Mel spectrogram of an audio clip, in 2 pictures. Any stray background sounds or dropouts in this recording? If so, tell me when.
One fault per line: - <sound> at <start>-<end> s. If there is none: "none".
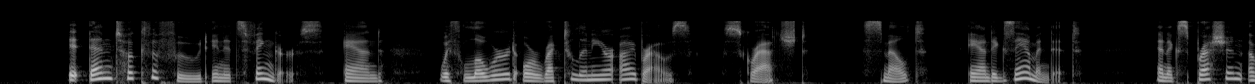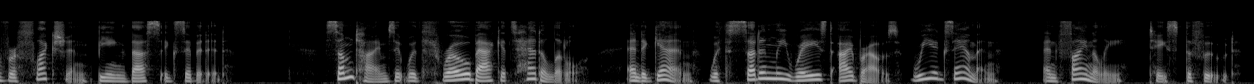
none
